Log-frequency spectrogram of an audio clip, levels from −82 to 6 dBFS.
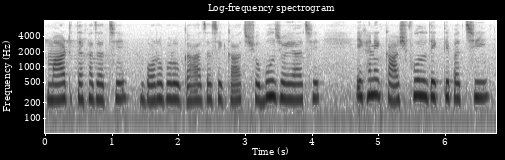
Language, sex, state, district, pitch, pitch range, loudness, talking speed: Bengali, female, West Bengal, Alipurduar, 235 Hz, 225-250 Hz, -14 LUFS, 135 wpm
